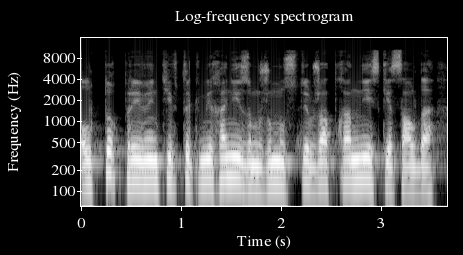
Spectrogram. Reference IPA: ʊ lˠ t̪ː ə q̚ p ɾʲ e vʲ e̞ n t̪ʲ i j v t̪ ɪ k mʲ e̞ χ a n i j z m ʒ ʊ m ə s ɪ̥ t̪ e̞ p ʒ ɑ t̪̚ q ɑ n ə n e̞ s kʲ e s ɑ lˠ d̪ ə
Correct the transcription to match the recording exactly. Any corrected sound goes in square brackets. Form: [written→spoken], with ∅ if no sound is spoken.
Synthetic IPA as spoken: ʊ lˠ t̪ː ə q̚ p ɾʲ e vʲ e̞ n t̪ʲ i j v t̪ ɪ k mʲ e̞ χ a n i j z m ʒ ʊ m ə s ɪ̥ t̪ e̞ p ʒ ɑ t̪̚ q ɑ n ə n e̞ s kʲ e s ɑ lˠ d̪ ə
